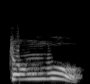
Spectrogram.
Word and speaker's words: 中午: ஹாஸ்பிட்டலுக்கு ஒரு வேர்டு பார்த்தோம் ஞாபகம் இருக்காங்க sir hospital even even hospital Eshan ட்ரொங்வு ஸோ ZH வரும்போது நம்ம DCHR ட்ரொங் நாக்க மடக்கி ப்ரொனவுன்ஸ் பண்ணுவோம் ட்ரொங்கு நாக்கு மடக்கணும் இல்லைன்னா அது CH சவுண்டுக்கு போயிடும் ட்ரொங்கு எஸ் ஸ்டில் இன்னும்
